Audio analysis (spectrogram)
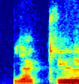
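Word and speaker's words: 野球: Ok, solo atención que no es una sílaba larga al inicio, es yagi, yakyu, Yagi. yakan.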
